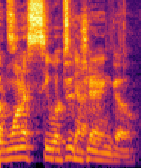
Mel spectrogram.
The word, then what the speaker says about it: Django: Django, by the way. Whatever. No, I'm kidding. I know it is. On the D is silent.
